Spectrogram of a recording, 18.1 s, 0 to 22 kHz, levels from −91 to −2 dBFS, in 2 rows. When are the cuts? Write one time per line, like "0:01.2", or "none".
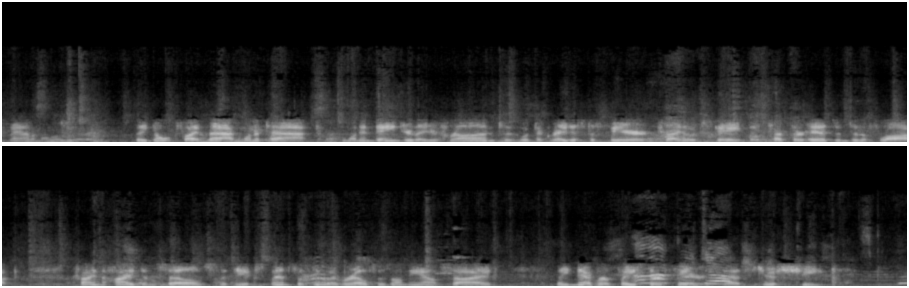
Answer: none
